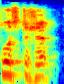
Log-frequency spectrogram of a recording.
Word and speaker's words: Worcestershire: Worcestershire. There you go, Chad. That's easier than how we say it. I had like 14 syllables in there. No, just Worcestershire. It's so relaxed and just like flows out.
